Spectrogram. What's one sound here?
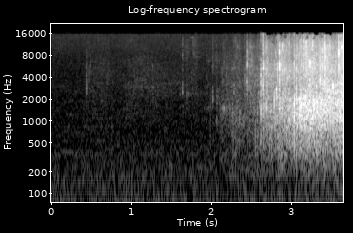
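A concert band plays softly in a large hall.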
